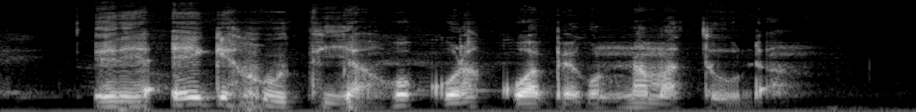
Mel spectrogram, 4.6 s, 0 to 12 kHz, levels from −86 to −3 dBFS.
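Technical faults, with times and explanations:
No technical faults can be heard in this speech clip. Nothing in the recording calls for a time or an explanation.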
